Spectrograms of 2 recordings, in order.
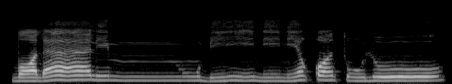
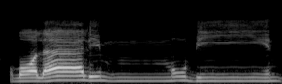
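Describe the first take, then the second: First: Mubin gains a linking nin and joins the next word. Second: The phrase stops after mubin with no added sound. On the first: "Kalau dibaca wasal sambung" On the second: "kalau dibaca waqaf dia harus dhalalim mubin, biasa saja"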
